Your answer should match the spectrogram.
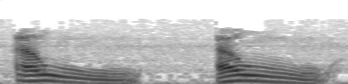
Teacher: نلاحظ أن اللسان يرتفع معها قليلا من الخلف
